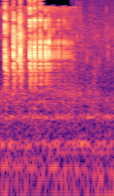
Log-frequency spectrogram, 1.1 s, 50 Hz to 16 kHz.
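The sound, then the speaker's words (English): Dice rolled for a perception check clatter across a hard tabletop in a quick burst of rattling clicks that settle within half a second, landing on 7, leaving a steady low hum. “I want you to roll a perception check, not an insight check.”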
